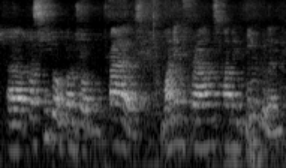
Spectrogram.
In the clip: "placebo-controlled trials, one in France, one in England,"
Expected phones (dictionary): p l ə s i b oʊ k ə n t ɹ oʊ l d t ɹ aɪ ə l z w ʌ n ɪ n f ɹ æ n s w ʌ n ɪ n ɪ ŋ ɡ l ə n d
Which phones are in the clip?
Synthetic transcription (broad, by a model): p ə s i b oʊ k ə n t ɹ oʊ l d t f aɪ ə z w ʌ n ɪ n f ɹ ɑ n s w ʌ n ɪ n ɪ ŋ ɡ l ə n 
